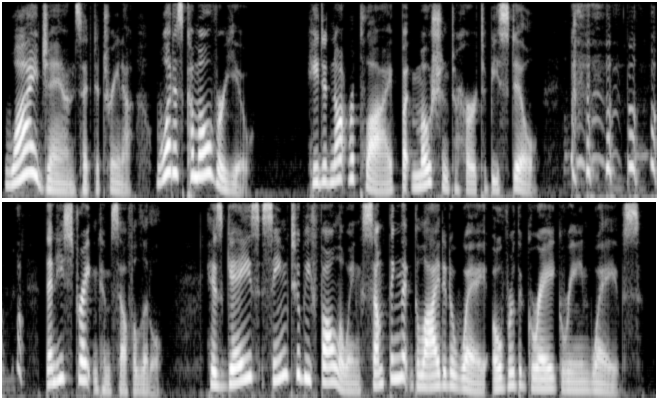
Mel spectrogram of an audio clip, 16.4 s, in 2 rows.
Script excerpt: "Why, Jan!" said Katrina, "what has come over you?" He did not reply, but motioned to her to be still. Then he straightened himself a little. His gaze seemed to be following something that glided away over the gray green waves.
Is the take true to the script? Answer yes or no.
yes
